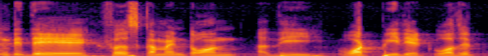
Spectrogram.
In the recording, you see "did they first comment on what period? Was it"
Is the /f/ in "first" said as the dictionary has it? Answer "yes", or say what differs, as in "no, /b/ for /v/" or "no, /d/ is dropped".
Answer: yes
